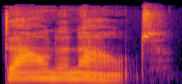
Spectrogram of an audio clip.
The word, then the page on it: down-and-out: British English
